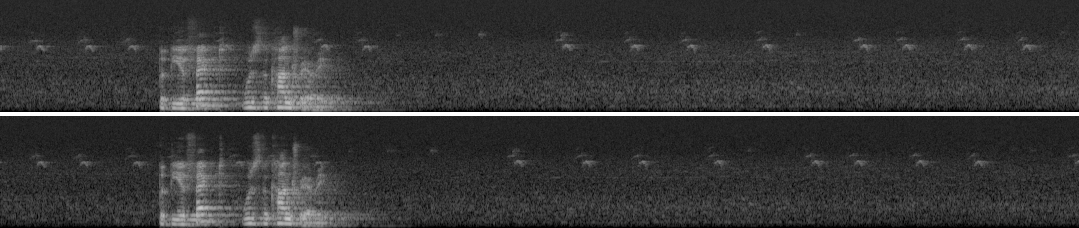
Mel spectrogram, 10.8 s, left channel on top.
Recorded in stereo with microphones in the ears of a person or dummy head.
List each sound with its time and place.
1.6 s a man speaking: 15° right (ahead or behind), 1.1 m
